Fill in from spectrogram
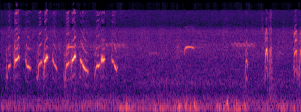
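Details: Sooty-headed bulbul giving a short burst of rapid 'ropel' song: about six quick, down-slurred chirps in one second, then faint scattered high notes over steady low background noise.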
